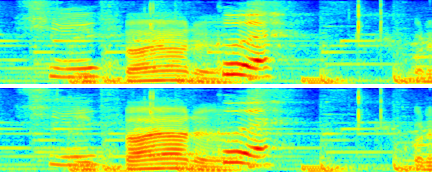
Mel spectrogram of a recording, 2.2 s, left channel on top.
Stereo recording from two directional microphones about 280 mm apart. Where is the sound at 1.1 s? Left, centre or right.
Left.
